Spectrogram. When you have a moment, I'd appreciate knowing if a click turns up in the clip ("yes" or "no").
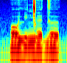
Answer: yes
